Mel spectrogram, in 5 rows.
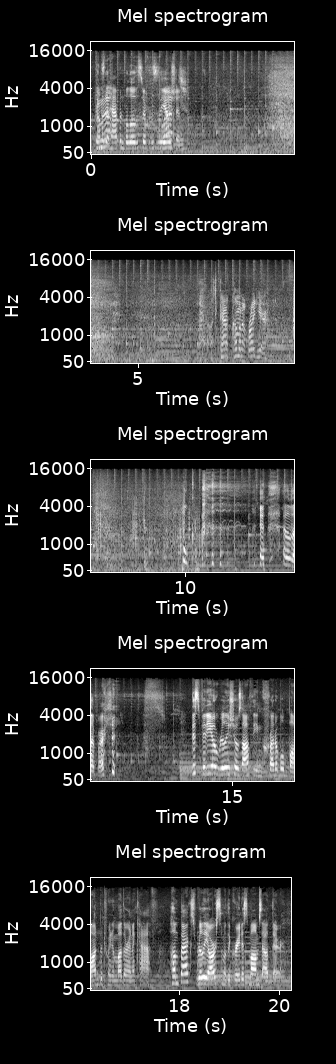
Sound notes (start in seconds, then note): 2.1 background music; 3.2 whale expels air from blowhole; 4.6 background music; 7.9 background music; 9.9 laughs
